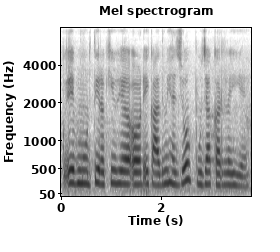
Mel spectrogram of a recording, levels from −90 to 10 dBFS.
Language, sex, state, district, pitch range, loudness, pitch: Hindi, female, Bihar, West Champaran, 210-235 Hz, -15 LUFS, 225 Hz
